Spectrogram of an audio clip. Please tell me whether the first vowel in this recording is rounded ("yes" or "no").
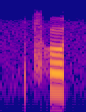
yes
